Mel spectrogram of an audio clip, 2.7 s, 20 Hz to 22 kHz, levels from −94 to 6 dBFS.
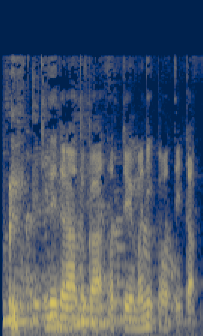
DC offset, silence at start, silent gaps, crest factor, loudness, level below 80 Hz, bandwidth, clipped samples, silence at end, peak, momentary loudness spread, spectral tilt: under 0.1%; 0.05 s; none; 16 dB; -20 LUFS; -46 dBFS; 11.5 kHz; under 0.1%; 0.1 s; -2 dBFS; 10 LU; -6.5 dB/octave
